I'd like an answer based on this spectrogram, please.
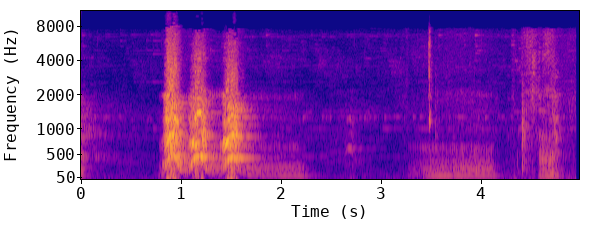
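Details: Domestic dog gives a quick run of three loud, rough barks, followed by quieter rustling, a click and a softer, fainter double bark at the end.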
